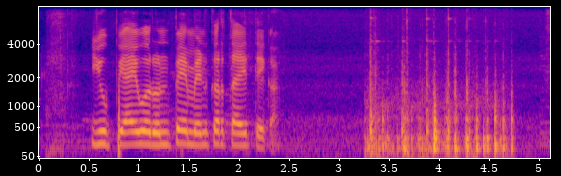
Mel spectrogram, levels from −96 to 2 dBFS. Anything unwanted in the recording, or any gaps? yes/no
yes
